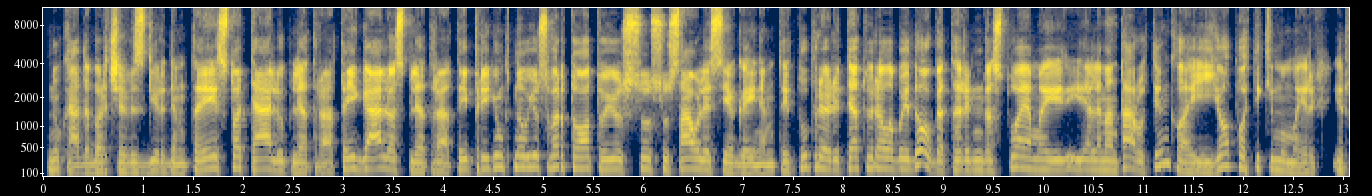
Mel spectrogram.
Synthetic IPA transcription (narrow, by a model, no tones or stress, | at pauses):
nʊkɑːd̪ɐbɐrt͡ʃʲɛʋʲɪsɡʲɪɾʲd̪ʲɪmt̪ɐɪst̪oːt̪ʲæːlʲuːpʲlʲeːt̪ɾɐ̰t̪ɐɪɡɑːlʲoːspʲlʲeːt̪ɾɐ̰t̪ɐɪpʲɾʲɪjʊŋkt̪nɐʊjʊsʋɐrt̪oːt̪oːjʊsʊsʊsɐʊlʲeːsjiɛɡɐɪnʲɛmt̪ɐɪt̪uːpʲɾʲɪoːɾʲɪt̪ʲæːt̪uːiːɾɐlˠɐbɐɪd̪ɐʊk̚bʲɛt̪ɐɾɪnʲʋʲɛst̪uɔjɛmɐiiɛlʲɛmʲɛnt̪ɑːɾuːt̪ʲɪŋklˠɑːiːjoːpoːt̪ʲɪkʲɪmʊmɑɪrɪr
